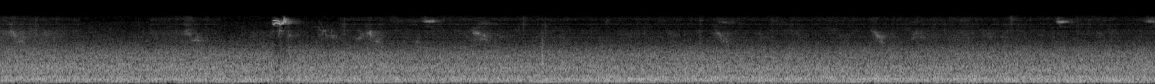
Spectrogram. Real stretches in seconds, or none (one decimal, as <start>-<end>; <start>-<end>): 0.8-1.5; 2.2-3.4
